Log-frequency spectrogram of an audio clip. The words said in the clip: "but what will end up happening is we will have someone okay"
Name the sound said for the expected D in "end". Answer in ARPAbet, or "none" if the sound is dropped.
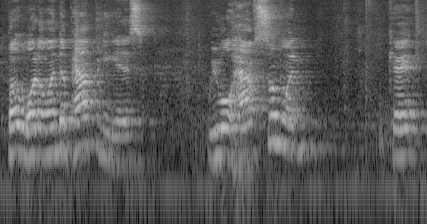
D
